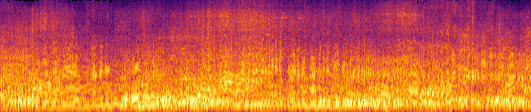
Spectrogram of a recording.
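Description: Several motocross dirt bike engines revving, their pitch repeatedly rising and falling as the riders work the throttle over the track's jumps and turns.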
